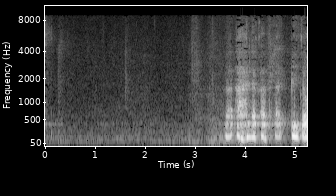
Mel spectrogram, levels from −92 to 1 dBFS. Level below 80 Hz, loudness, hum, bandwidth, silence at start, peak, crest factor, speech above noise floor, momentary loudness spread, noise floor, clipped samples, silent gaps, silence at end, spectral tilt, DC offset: -48 dBFS; -14 LUFS; none; 9 kHz; 3.55 s; 0 dBFS; 18 dB; 37 dB; 10 LU; -49 dBFS; under 0.1%; none; 0 s; -8 dB/octave; under 0.1%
